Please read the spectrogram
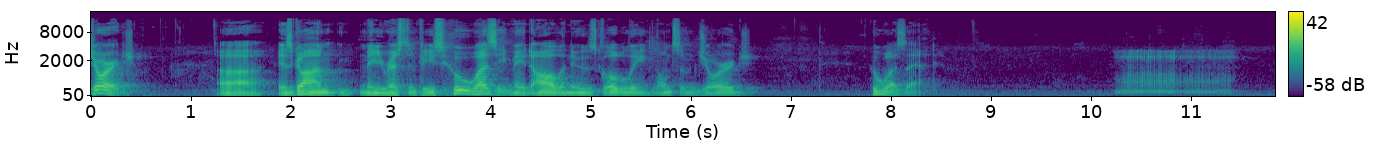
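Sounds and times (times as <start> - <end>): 
speech: 0.0 - 0.5, 1.2 - 6.6, 7.8 - 8.4
quiet hiss: 0.0 - 11.8
low raspy groan resembling a light snore: 10.2 - 11.5.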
